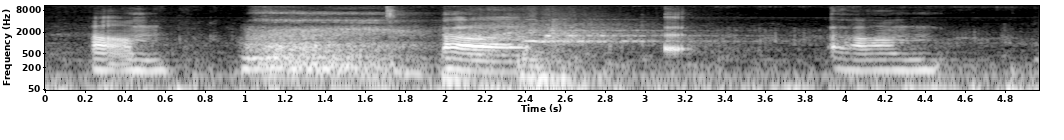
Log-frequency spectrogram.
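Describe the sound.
A human voice imitates a low, possessive growl, like a creature crouched over a body it guards. Several rough, raspy voiced bursts mix with breathy noise, fairly faint.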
